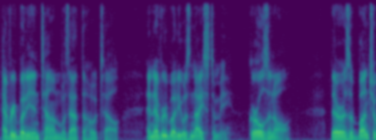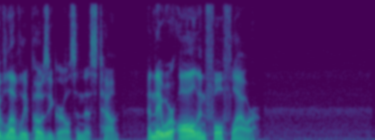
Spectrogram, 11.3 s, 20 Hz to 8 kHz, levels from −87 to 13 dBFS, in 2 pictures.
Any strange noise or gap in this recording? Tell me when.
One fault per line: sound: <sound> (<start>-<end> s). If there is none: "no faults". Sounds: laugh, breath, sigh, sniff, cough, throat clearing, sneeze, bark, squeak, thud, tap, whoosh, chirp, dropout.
no faults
